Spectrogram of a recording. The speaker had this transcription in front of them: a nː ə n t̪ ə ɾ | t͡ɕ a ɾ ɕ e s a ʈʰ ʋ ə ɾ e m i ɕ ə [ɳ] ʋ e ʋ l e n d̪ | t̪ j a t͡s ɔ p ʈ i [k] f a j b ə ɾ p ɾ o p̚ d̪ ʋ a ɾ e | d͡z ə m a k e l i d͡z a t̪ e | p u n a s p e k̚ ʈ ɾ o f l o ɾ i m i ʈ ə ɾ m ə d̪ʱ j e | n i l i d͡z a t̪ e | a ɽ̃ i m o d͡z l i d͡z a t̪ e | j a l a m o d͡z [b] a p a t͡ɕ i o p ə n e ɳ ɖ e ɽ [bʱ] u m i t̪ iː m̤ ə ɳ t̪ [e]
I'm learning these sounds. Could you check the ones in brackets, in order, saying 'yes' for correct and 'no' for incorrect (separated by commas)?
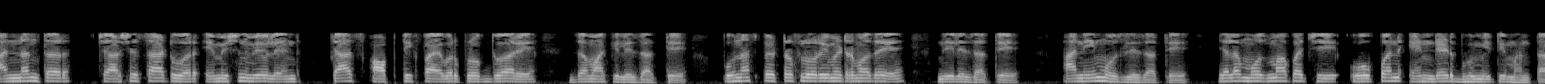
no, yes, no, yes, no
